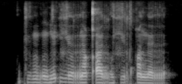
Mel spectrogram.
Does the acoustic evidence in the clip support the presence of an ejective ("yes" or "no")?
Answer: yes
